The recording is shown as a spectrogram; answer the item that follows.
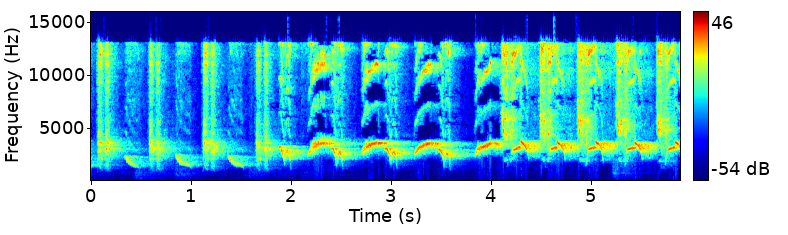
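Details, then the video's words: Chinese hwamei, known locally as wambi mini, singing a recording meant for tutoring pet birds and for luring. Loud repeated phrases of downward-sweeping notes ending in bright rising whistles, about two phrases per second, growing fuller toward the end. "Suara Asli Wambi Mini/Hwamei Gacor pas buat Masteran dan mikat"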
